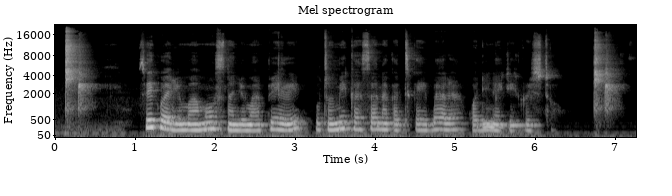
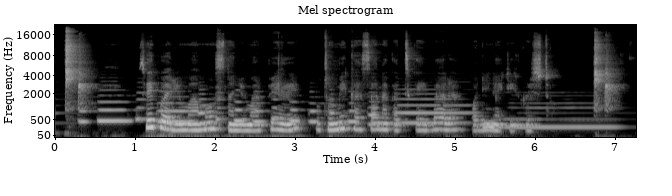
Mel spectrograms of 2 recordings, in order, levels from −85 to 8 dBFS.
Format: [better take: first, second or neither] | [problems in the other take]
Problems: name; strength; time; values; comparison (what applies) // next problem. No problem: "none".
first | noise reduction (classical method log-MMSE)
